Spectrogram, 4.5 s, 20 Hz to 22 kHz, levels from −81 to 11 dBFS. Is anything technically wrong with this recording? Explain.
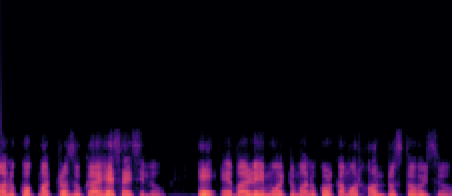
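No, nothing is technically wrong.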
